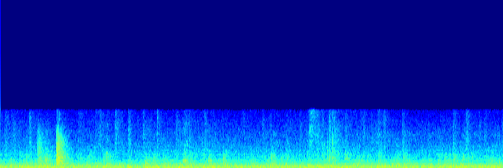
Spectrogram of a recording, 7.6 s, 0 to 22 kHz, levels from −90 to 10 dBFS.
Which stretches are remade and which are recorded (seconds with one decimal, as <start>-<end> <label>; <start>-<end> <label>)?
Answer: 0.0-3.7 recorded; 3.7-7.1 remade; 7.1-7.6 recorded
